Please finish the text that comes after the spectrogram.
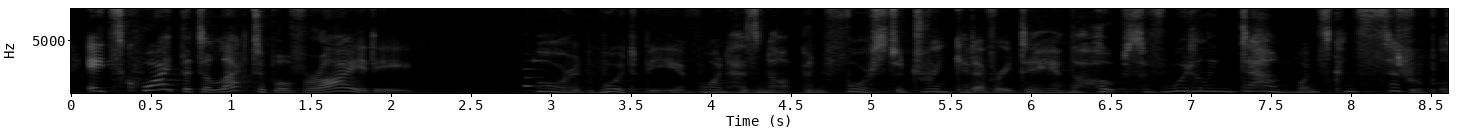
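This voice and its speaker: A woman's voice: fairly high pitch, a little mellow, slight background noise. A woman playing a haughty, scheming immortal mistress in a video game, with pompous, archaic formal speech. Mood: private grumbling. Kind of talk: video game character dialogue.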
